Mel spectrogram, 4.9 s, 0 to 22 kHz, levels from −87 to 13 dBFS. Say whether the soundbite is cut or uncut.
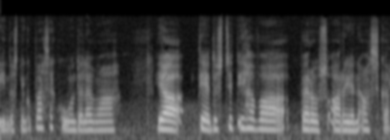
cut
